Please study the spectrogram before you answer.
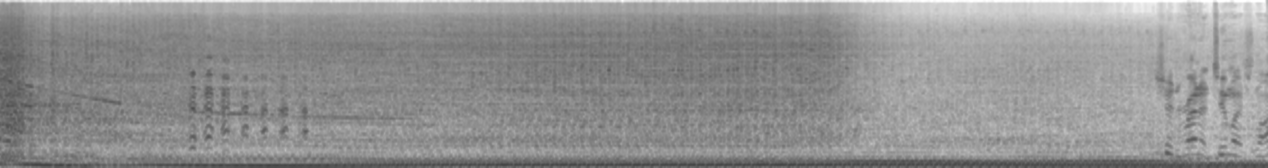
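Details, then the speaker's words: Old truck that sat for months starts without throttle and idles and revs with a lumpy, uneven beat and shaking; misfire, one cylinder down, suspected to be a rear cylinder. "yeah yeah so you hear that we're gonna be we're gonna be we're gonna be we got a cylinder that's down it's looking like it might be this one in the back here"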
